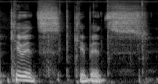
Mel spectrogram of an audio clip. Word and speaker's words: kibitz: Kibitz means what? Kibitz. Yeah. – Said it right.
